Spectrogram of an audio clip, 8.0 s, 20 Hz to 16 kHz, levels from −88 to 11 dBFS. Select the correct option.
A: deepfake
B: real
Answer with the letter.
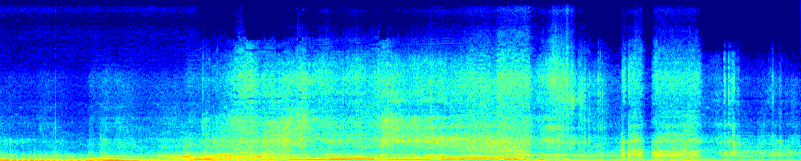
A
